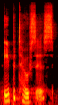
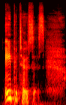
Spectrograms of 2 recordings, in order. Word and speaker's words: apoptosis: by cell signaling and this process is called apotosis it's spelled apoptosis uh but the first p is actually silent it's pronounced AP sorry the second um p is silent it's pronounced apotosis um and apotosis is essentially programmed cell death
